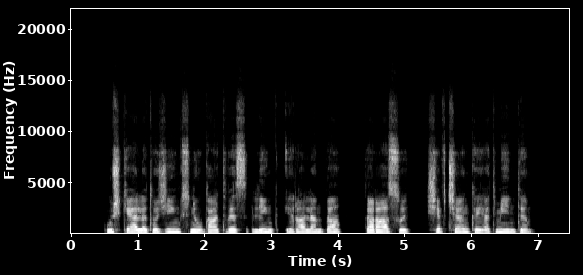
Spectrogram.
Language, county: Lithuanian, Telšiai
